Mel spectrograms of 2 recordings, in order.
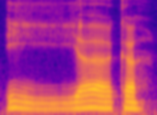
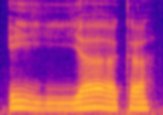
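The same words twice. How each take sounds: No difference in how they are said.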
